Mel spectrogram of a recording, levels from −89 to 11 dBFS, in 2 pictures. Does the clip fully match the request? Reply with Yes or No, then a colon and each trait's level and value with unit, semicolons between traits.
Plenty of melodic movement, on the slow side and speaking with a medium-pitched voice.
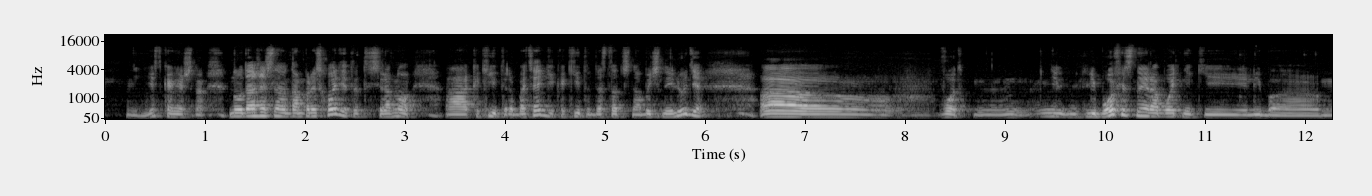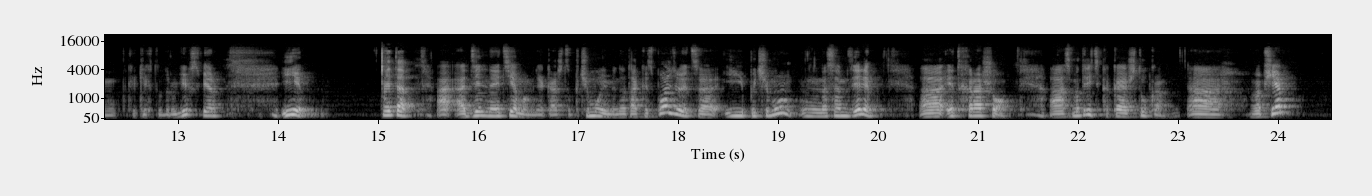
No: wide, 8.3 semitones; average, 125 wpm; medium, 180 Hz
